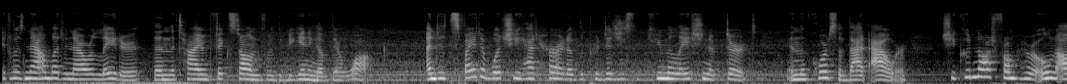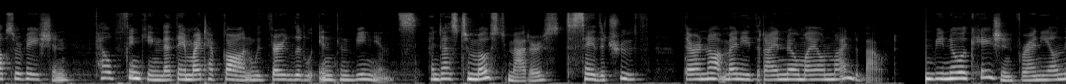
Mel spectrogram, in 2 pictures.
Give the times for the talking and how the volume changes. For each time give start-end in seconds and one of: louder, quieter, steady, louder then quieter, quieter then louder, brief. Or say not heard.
0.0-21.3 steady.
